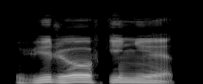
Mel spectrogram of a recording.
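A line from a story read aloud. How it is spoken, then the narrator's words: Deep bass. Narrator (Russian): пробасил Арнольд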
